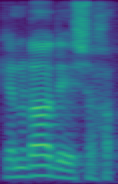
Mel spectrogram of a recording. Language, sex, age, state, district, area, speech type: Sanskrit, male, 45-60, Karnataka, Kolar, urban, spontaneous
